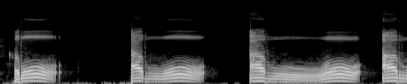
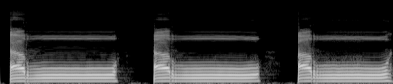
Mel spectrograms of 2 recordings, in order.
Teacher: huruf ra dilafalkan tepat dari bagian punggung lidah ya, bukan ujung lidahnya banget tapi punggung lidahnya.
